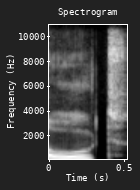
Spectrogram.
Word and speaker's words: août: C'est le mois le plus facile à prononcer de l'année. Oû ce n'est pas à août.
